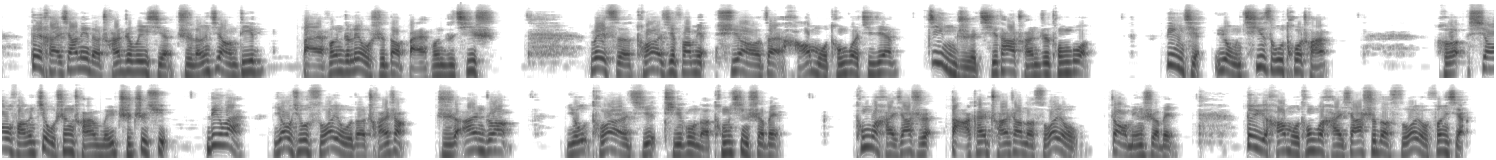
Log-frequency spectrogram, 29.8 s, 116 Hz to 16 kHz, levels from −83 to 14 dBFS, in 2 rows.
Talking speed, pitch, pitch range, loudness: 235 characters per minute, 170 Hz, 145-205 Hz, -18 LUFS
